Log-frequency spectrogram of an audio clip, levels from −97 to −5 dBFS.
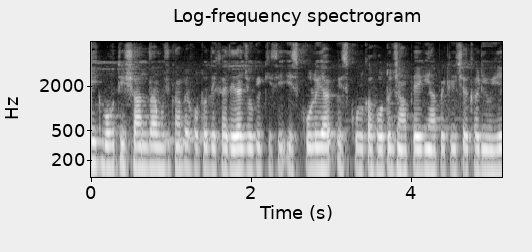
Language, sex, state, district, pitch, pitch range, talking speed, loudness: Hindi, male, Haryana, Rohtak, 145 Hz, 145-150 Hz, 325 wpm, -17 LUFS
